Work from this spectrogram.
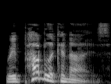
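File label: "republicanize", British English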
